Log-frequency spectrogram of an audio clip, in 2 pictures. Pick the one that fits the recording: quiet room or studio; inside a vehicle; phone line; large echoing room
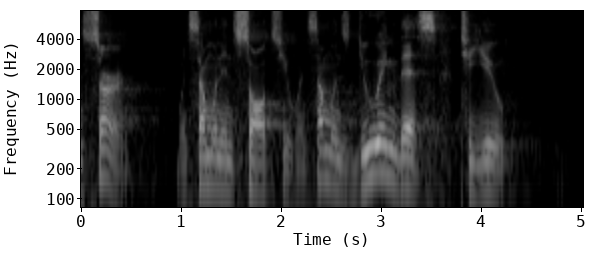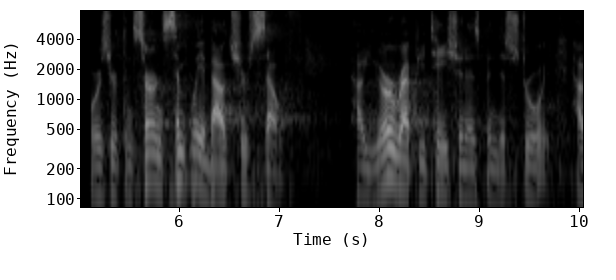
large echoing room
